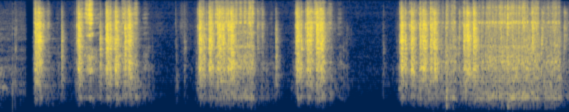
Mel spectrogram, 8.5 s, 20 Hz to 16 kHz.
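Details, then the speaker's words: 1968 Kohler 6.5 kW marine genset (6.5A27), under 300 hours, being rehabbed, governor not connected: repeated short bursts of fast cranking that nearly catch while the starter cuts out. Cranks but won't start, badly flooded; plug number one found wet. "i'm guessing it's badly flooded let's take it apart see we can find out"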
